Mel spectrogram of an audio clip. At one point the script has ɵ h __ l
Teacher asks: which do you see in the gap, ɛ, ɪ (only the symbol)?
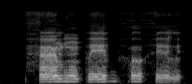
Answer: ɪ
